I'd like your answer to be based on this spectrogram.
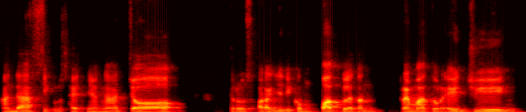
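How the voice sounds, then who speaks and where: Man, middle-aged, doctor, bright forceful voice, animated talk show explaining. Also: fairly low pitch, moderate pace. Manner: lively, animated explaining with laughs. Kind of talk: talk show health chat.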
